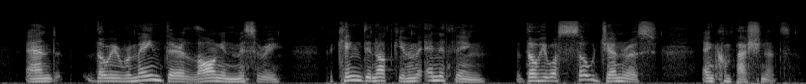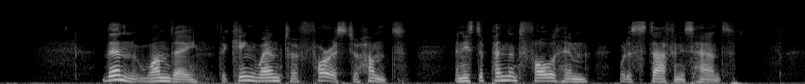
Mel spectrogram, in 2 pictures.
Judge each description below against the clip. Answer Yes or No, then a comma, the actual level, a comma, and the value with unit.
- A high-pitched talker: No, medium, 145 Hz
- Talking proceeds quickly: No, average, 165 wpm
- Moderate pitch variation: Yes, average, 4.4 semitones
